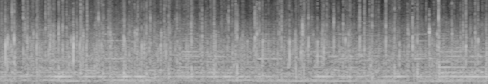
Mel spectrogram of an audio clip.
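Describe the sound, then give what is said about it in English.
A crowd applauds continuously as a helicopter takes off in Rome, a dense, steady patter of many hands clapping throughout, with a low, constant mechanical drone humming underneath. “And again, the crowd applauds.”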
